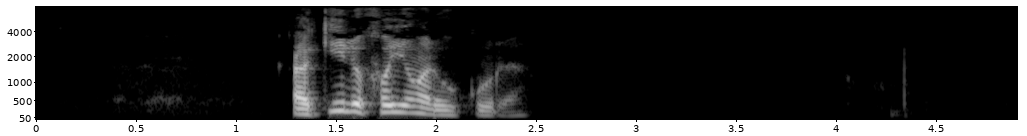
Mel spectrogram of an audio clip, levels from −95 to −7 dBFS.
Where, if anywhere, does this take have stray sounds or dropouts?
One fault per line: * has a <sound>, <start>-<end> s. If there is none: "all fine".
all fine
